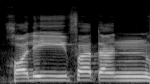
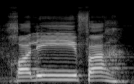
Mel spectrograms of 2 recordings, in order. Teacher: جب وقف کریں گے تو ہا بن جائے گی، ٹھیک ہے. تا دو زبر تن خلیفتن وقفن، یہاں وقف ہو رہا ہے ہمارا تو کیا ہوگا خلیفہ، گولتا ہا بن گئی، ٹھیک ہے.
